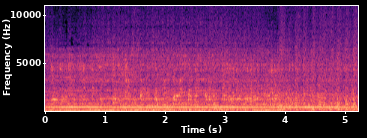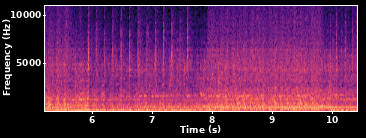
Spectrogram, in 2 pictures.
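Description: Loud live rock band: distorted electric guitar and bass with a single note held steadily throughout. The drum kit comes in with a fast beat about six seconds in.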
